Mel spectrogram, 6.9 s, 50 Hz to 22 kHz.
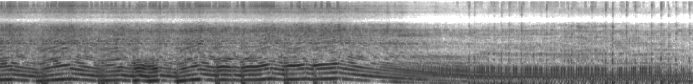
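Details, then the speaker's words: Stihl 025 chainsaw with a suspected vacuum leak revs up, wavers, then the pitch sinks and it falls on its face instead of holding speed, bogging under throttle; the leak is not yet confirmed. "Now, you see that? How it falls on its face?"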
